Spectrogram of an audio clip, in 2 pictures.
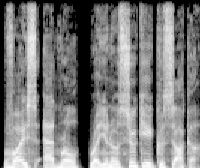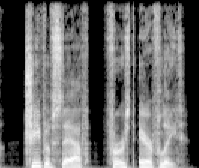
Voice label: debriefing, english; second wave; War Thunder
